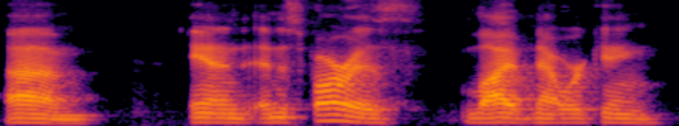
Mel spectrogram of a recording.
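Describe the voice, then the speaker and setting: A man's voice: lowish voice, flat delivery, slow, sharp tone. A man in his thirties, a company finance chief, speaking earnestly as a guest on a video call interview. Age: 30s.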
